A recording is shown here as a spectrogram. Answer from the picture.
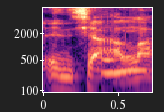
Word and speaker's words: insyaallah: Melainkan patutlah kamu berkata insyaallah kita insyaallah tulisannya di situ enggak ada tasdidnya. Jadi bacanya insyaallah gitu.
